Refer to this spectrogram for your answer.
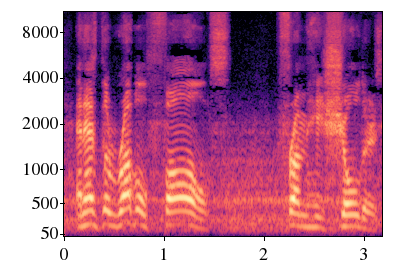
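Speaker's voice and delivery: ordinary talk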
